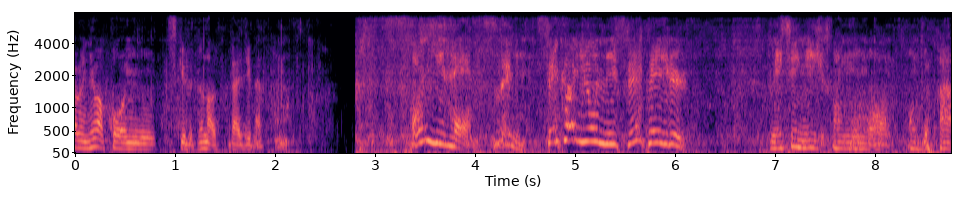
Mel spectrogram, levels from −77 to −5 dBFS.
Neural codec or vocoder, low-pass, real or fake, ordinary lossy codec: codec, 16 kHz, 4.8 kbps, FACodec; 7.2 kHz; fake; Opus, 32 kbps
